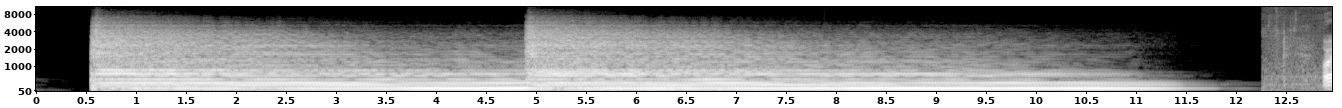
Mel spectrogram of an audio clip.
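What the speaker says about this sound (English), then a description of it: "I'm going to play you my low E, which is C sharp, so you can tune up and play along with this lesson" Distorted electric guitar through Guitar Rig, low E string tuned down to C sharp, rings out as a single sustained note, struck again partway through, then decays to silence before a short noise at the end.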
